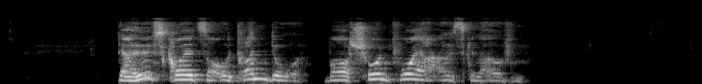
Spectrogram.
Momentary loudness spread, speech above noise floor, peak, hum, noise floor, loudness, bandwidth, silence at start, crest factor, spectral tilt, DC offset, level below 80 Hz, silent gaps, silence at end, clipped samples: 16 LU; 62 dB; -2 dBFS; none; -79 dBFS; -18 LUFS; 9.4 kHz; 1.2 s; 18 dB; -4 dB/octave; under 0.1%; -58 dBFS; none; 1.8 s; under 0.1%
